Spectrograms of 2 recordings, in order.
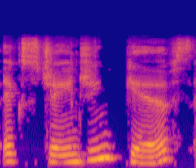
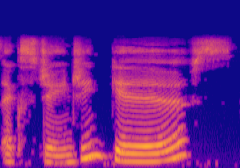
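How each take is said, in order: First: Said in the usual way. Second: Stretched slowly, softer; slow drawn-out repeat. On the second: Shown as a demonstration. Reader savouring the card name, slow and drawn out. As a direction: draw the words out slowly, savouring them.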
